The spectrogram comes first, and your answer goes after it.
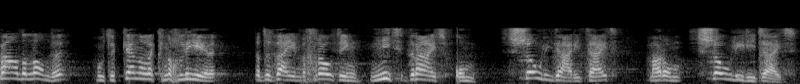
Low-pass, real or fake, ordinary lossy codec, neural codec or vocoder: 5.4 kHz; real; AAC, 24 kbps; none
